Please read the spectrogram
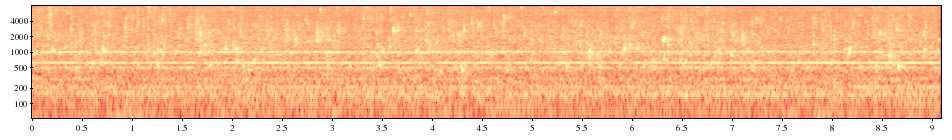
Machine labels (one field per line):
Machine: pump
